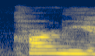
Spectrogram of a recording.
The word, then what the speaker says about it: Carney: Oh, Gray said Carney is how it's pronounced.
